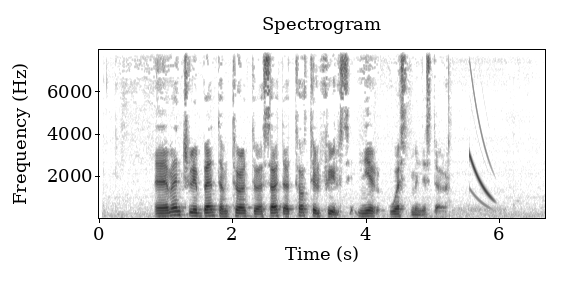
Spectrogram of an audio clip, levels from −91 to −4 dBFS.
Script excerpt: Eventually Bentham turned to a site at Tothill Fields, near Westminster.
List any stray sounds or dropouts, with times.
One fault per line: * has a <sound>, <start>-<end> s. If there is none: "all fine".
* has a chirp, 5.5-6.0 s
